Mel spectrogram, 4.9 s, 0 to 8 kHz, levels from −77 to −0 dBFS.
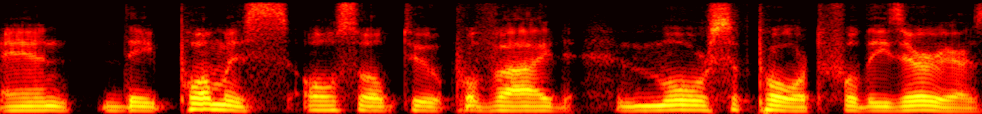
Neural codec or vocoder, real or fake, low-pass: codec, 16 kHz in and 24 kHz out, 0.4 kbps, LongCat-Audio-Codec, fine tuned four codebook decoder; fake; 7.2 kHz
